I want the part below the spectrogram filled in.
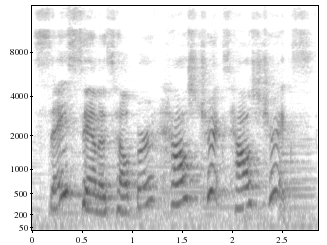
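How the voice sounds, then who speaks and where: A woman's voice: extremely high pitch, very animated, slow, sharp tone, soft background music, full character voice. A woman playing a cocky, eager little paperboy in an old-time radio advertisement. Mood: cheeky, eager.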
